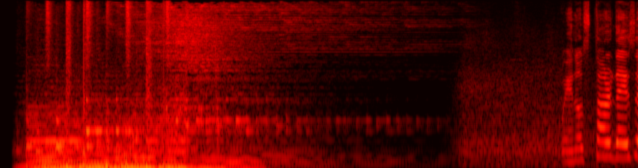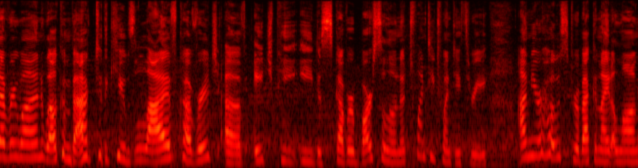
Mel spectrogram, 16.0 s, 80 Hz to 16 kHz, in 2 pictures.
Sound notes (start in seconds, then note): 0.2 mellow electro music; 0.3 logo tingles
